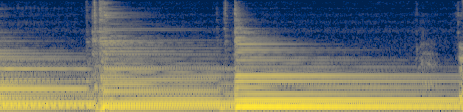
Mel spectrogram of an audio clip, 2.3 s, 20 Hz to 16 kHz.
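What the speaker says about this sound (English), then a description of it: "reach up to your 5th fret to the capo with your pinky on the 4th string and just play that" A capoed acoustic guitar sounds a single picked note on the fourth string at the fifth fret above the capo, played amid ringing strings with two sharp attacks, close and clean with no voices.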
